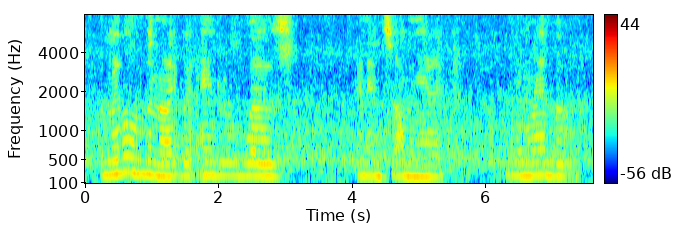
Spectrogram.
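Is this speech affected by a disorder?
Yes: cerebral palsy.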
